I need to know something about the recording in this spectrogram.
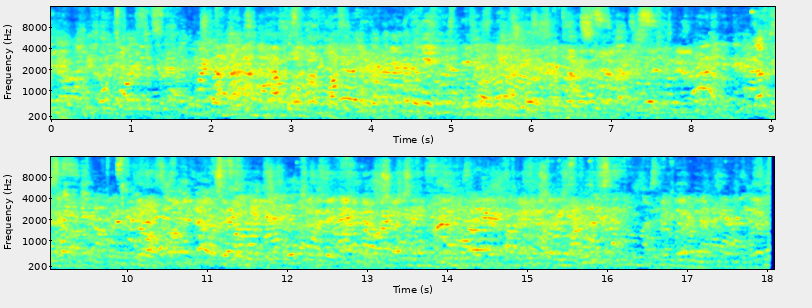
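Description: A crowd of men and women chatter in a large room.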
